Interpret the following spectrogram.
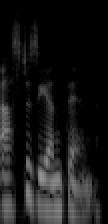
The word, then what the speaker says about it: astaxanthin: Excited, it is called astaxanthin, pronounced astaxanthin.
